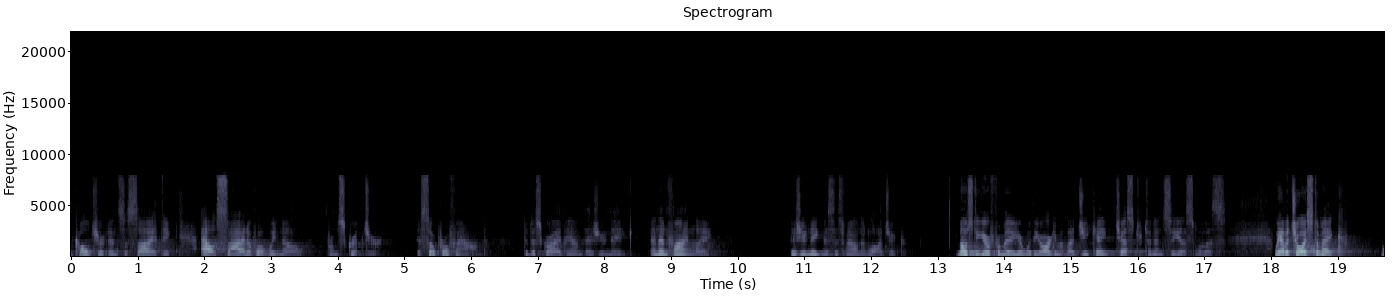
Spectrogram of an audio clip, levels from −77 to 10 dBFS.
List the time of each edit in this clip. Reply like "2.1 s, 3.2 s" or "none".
none

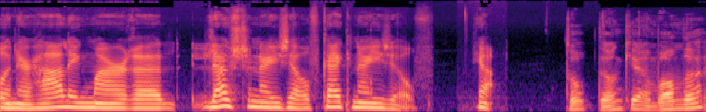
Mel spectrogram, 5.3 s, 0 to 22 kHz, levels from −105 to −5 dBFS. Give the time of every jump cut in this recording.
none

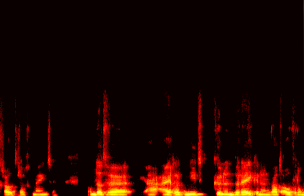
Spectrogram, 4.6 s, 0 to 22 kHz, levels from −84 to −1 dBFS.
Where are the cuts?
1.2 s

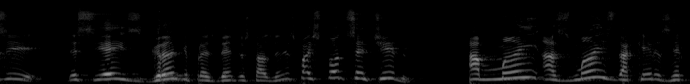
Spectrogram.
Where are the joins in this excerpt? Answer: 4.5 s

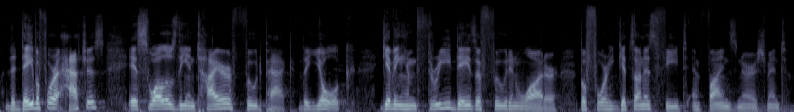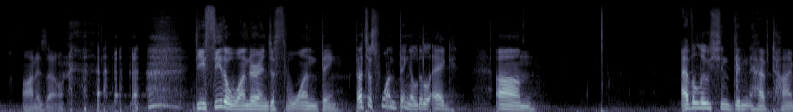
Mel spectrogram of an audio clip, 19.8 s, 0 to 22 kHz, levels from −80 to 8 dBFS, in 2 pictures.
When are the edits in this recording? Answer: none

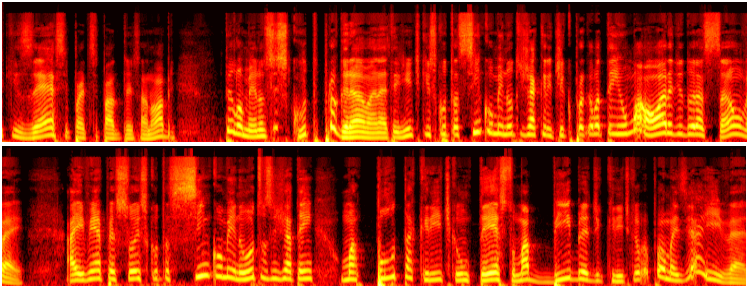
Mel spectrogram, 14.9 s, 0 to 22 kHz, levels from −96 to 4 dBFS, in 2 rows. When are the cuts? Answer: none

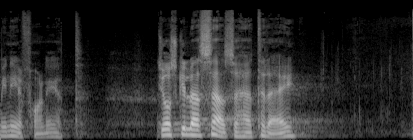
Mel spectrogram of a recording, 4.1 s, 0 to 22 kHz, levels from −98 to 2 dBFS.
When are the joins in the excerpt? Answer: 1.6 s

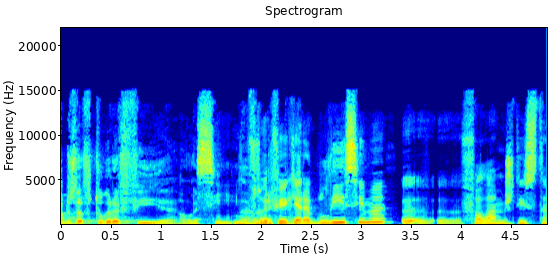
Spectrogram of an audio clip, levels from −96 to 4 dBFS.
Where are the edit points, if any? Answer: 1.4 s, 3.4 s

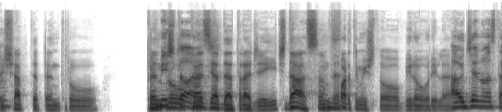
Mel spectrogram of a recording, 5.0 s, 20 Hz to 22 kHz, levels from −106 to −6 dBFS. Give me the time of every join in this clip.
none

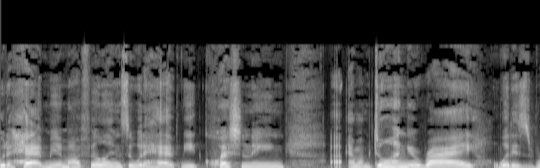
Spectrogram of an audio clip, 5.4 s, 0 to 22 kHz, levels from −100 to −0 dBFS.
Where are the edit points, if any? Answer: 3.4 s

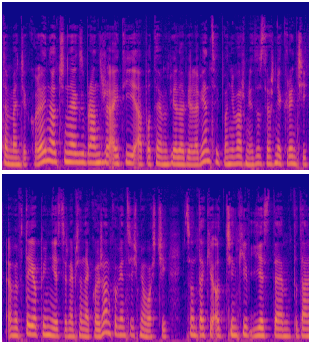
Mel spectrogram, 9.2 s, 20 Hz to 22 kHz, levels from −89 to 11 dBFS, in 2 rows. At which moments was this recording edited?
4.6 s, 7.3 s, 8.3 s

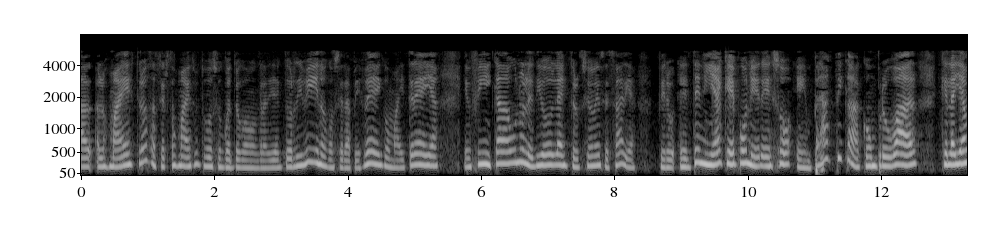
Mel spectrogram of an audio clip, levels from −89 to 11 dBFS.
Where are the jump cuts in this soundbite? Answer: none

